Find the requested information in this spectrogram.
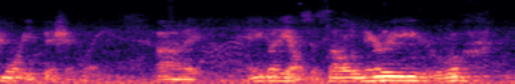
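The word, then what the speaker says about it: Ysalamiri: How do you pronounce the Salmari, Jorah Sabath, and Luke with multiple U's? A Salamir, plural, a Salamiri.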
